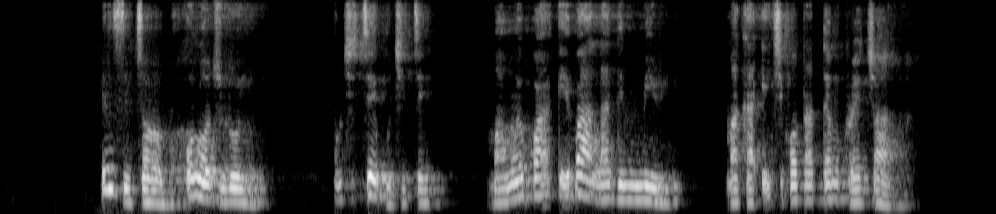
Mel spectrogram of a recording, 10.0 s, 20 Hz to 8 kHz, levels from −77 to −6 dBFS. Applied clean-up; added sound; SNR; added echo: neural mask model DeepFilterNet 3.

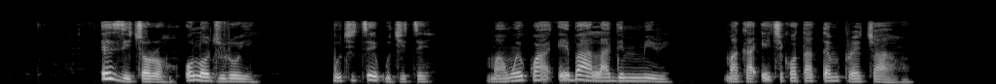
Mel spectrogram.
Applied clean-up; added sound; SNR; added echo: none; none; none; none.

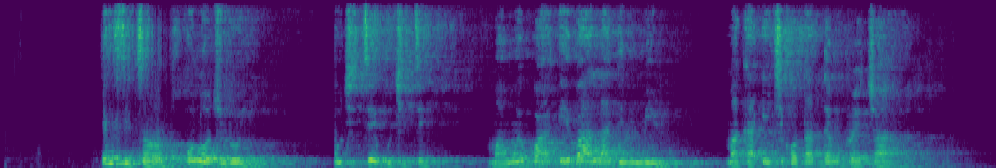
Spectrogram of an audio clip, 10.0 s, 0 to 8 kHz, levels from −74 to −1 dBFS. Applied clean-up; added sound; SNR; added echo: neural separator model SepFormer DNS4.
